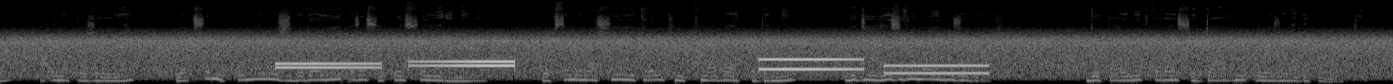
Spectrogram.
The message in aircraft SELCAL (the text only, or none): KM-LP JQ-FL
